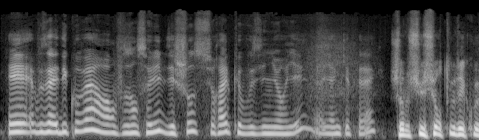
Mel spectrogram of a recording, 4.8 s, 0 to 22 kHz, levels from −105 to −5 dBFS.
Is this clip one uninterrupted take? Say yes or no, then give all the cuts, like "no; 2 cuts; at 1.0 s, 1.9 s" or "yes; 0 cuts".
yes; 0 cuts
